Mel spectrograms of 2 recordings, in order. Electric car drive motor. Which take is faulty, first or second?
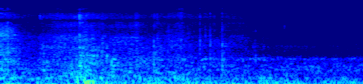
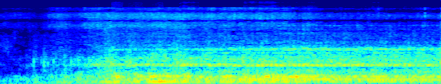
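second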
